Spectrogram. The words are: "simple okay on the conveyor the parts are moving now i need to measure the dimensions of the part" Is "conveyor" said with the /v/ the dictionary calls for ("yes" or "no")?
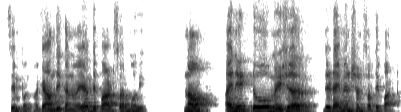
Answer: yes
